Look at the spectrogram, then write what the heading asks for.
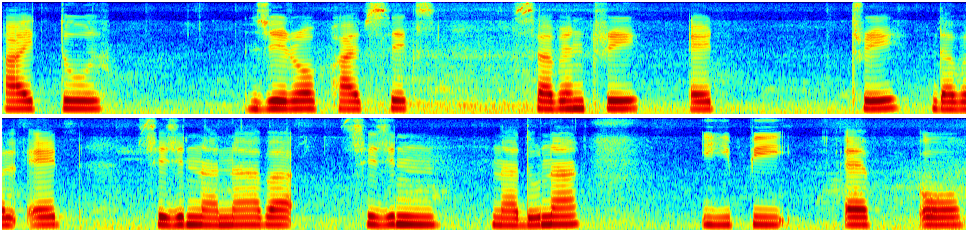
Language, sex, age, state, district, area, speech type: Manipuri, female, 45-60, Manipur, Churachandpur, urban, read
